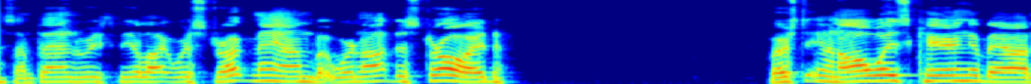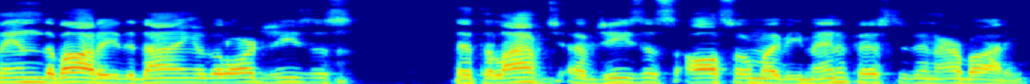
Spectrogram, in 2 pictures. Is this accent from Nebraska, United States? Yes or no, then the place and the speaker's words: no; Texas, United States; I'm from Texas, so I'm just going to say, "Come out of there."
